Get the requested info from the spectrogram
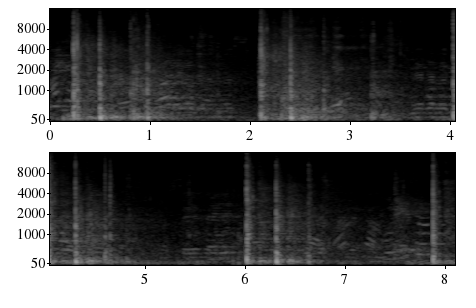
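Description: A volleyball slapped one-handed against a concrete wall in a repeated drill: sharp slaps in pairs about a third of a second apart, the hand striking the ball and the ball hitting the wall, recurring every two seconds or so.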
